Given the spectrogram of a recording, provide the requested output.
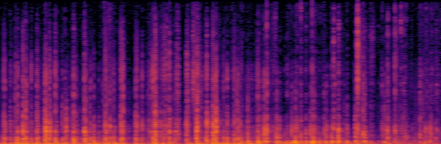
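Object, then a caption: Leather tote bag. Long almond-shaped nails scratch and tap along the top edge and front flap of a large, hollow, dark-brown leather (likely faux) tote bag. The result is a dense, steady stream of dry scratching and quick crisp taps over a low, muffled body, with no pauses between the strokes.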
